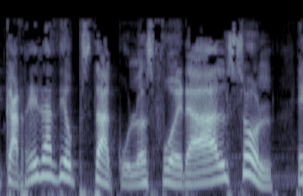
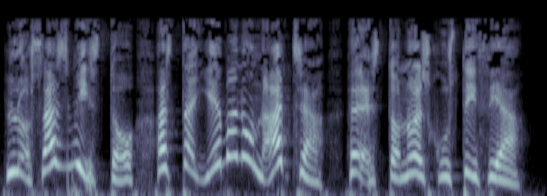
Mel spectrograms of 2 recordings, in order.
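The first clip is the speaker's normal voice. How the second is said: high, outraged protest; angry; 8 semitones higher than usual. A narrator's reading. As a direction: hiss the outrage at the axe. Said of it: "dijo enfadado Ron".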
